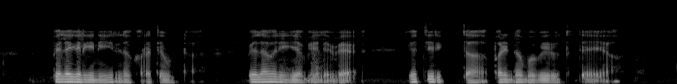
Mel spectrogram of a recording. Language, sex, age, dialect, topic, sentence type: Kannada, male, 25-30, Coastal/Dakshin, agriculture, question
